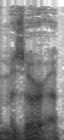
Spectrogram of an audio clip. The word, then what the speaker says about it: Missouri: And then I recently heard Senator McCaskill answer the question, "How do you pronounce the name of the state?" And she said, "I pronounce it both ways." She didn't skip a beat, you know. So I've noticed that politicians, white politicians, will sometimes say Missouri, sometimes say Missouri.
